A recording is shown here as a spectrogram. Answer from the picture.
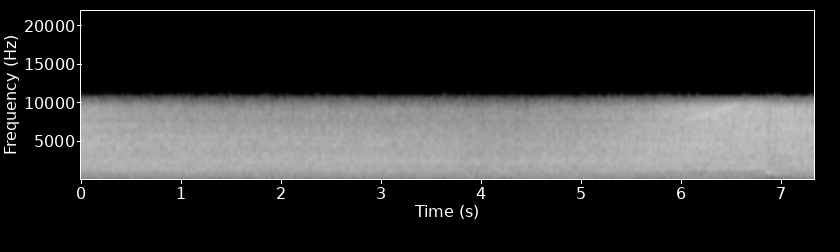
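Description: Turbocharged VR6 engine of a VW Golf III running loud on a chassis dynamometer, a steady rush of noise with the engine note climbing about two seconds in and holding high. A short falling tone comes near the end.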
